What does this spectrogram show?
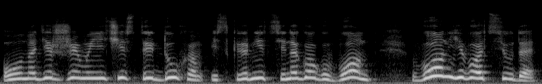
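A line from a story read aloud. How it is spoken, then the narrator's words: Frantic crowd shouting, crying. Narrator (Russian): Женщины кричали, дети плакали, а мужчины неистово кричали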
